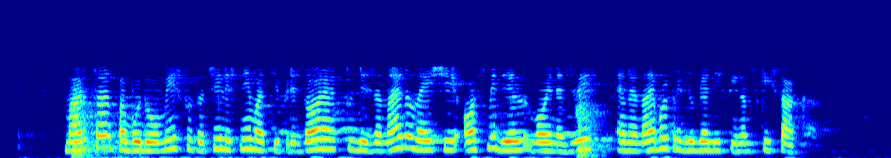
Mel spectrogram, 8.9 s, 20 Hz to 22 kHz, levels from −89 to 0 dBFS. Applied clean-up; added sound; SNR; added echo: classical method WPE with log-MMSE.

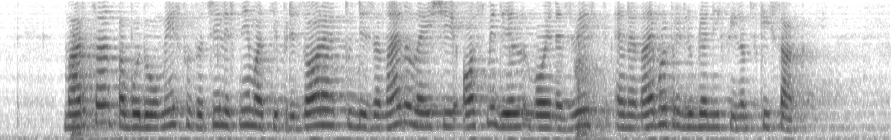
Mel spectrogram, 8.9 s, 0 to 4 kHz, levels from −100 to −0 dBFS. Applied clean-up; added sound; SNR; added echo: none; Explosion; 16 dB; reverberation time 1.1 s.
